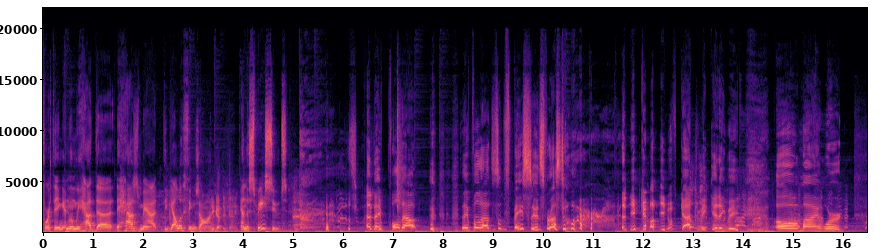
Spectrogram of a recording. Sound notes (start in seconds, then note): 7.6 laughter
